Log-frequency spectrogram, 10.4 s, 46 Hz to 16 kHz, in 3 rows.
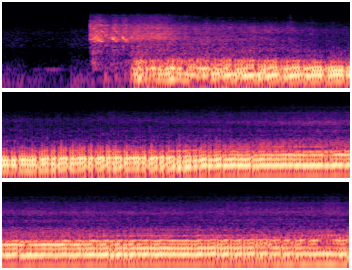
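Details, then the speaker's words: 2007 Kawasaki Ninja ZX6R after coil pack replacement, cold start with no throttle: starts instantly and settles into a smooth, even idle with no misfire. It had previously run on three cylinders and lacked power. "So yeah, it starts right up, and that should be it."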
